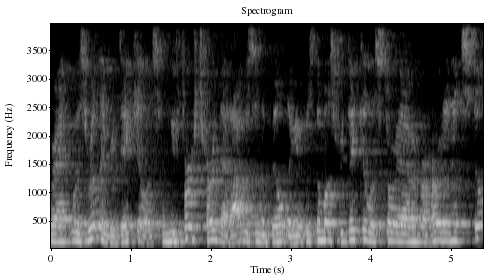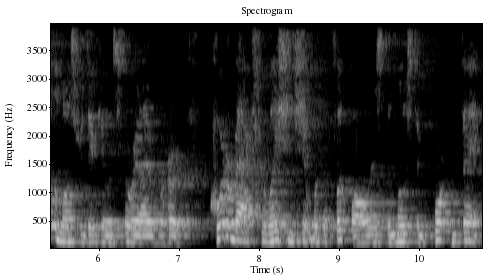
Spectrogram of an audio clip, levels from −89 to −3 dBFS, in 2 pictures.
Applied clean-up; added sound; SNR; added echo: none; none; none; reverberation time 0.9 s.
